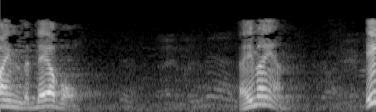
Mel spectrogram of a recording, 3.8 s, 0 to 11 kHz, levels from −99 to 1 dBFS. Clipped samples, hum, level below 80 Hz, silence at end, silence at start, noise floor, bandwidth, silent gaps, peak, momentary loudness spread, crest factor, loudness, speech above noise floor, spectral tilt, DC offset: under 0.1%; none; -70 dBFS; 0 s; 0 s; -60 dBFS; 6.2 kHz; none; -8 dBFS; 18 LU; 20 dB; -25 LUFS; 37 dB; -4.5 dB/octave; under 0.1%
